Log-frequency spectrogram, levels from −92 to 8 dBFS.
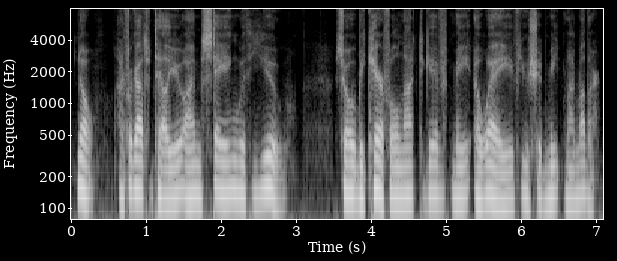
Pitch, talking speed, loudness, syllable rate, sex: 125 Hz, 195 wpm, -16 LUFS, 4.6 syllables/s, male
